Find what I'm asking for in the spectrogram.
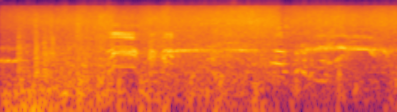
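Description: On the Splash Mountain log flume ride, water rushes and splashes in a loud, continuous wash, with people shouting and talking over it.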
